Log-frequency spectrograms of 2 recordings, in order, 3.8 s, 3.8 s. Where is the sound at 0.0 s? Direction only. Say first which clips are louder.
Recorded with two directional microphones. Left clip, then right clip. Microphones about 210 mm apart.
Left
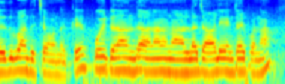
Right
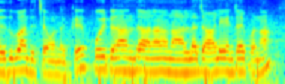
Left 3 dB; 10° right (ahead or behind).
